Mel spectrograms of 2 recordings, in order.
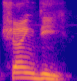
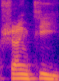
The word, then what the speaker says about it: Shangdi: Shangdi or Shangti, depending on how you pronounce it.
